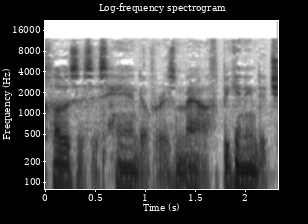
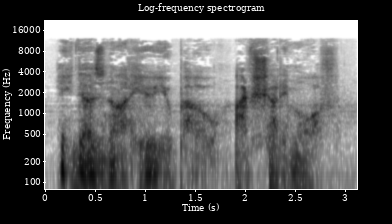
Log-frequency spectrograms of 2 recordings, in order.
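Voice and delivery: detached, annoyed, raw, bubbling monster voice; 3 semitones lower than usual. Reading a story aloud as the monster speaks, in a raw, bubbling monster voice. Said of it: "a raw, bubbling voice not meant for English speech, but conveying a tone of detached annoyance".

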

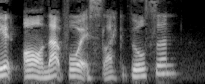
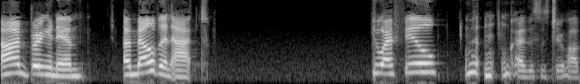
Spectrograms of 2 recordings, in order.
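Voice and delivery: mouth full, much louder; 5 semitones higher, 6 dB louder than usual. Introducing the next act on the show while eating pastry: talking with mouth full. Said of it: "Why are you eating during the show".

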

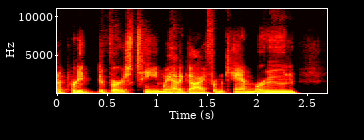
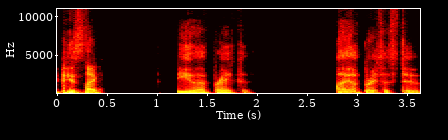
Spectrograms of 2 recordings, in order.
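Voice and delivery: put-on dopey cartoon teen voice, lower; 4 semitones lower than usual. Recalling a scene from Beavis and Butthead Do America, Butthead impression. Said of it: "where he's like".

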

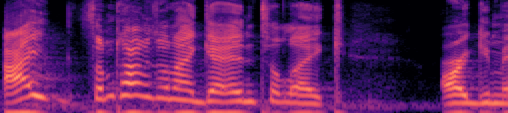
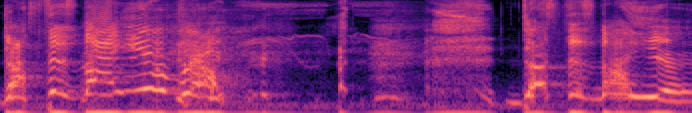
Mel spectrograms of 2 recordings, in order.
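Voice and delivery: high, cocky flexing tone. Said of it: "he started flexing back".

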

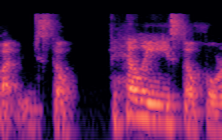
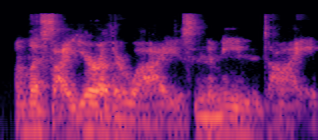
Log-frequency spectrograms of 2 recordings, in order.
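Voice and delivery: put-on pirate voice, quieter; 3 semitones lower, 6 dB quieter than usual. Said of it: "It was just a pirate voice".

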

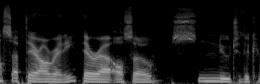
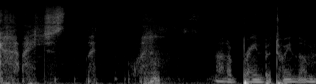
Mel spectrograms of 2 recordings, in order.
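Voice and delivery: put-on grumbling under breath, quieter; 3 semitones lower, 8 dB quieter than usual. Voicing a character who sits down after the others leave: muttering in character. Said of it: "You just hear her muttering stuff".

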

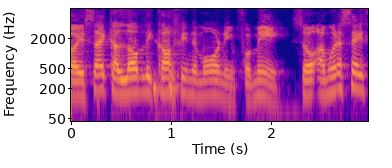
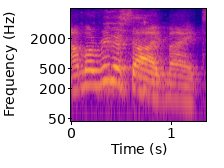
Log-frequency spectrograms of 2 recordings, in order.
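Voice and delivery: imitated Cockney way of speaking; 2 semitones higher than usual. Answering Peter's question of where he is, in a Cockney accent. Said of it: "that's my Cockney accent".

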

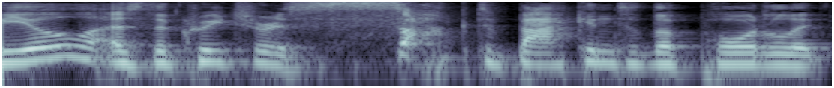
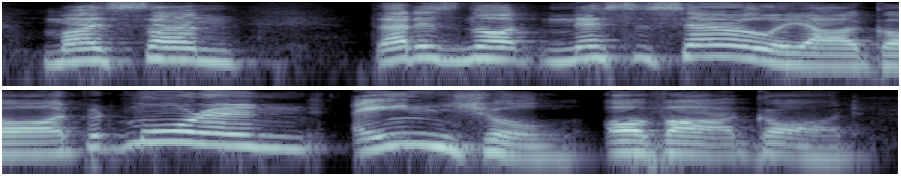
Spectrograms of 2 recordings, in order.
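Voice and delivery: genial, grand-sounding, big, pleasant voice; 3 semitones higher than usual. A narrator voices a figure speaking to a player's character from behind, booming pleasant voice. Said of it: "A booming, pleasant voice sounds from behind you".

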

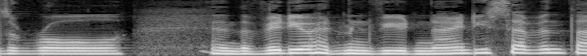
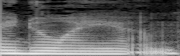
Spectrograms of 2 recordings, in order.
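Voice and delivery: imitated crying, tearful voice. Retelling what a woman said in a post: imitating someone crying. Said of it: "she was, like, crying".

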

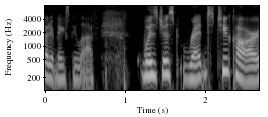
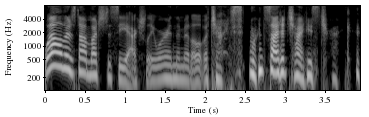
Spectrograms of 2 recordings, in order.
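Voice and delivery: ordinary talk, nothing marked

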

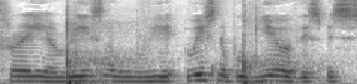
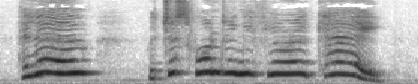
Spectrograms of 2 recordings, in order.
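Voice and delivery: a bit louder, very high-pitched, raised calling voice; 5 dB louder than usual. Donna calls toward a shed from the edge of the plot, shouting a little louder. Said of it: "shouted Donna a little louder".

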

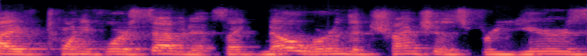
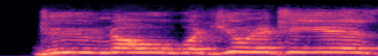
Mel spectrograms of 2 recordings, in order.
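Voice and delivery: put-on, loud, high drill-sergeant-style hollering; 9 semitones higher, 6 dB louder than usual. Retelling how a man yelled at a surrounded group, imitating someone yelling. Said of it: "he's yelling at everyone like".

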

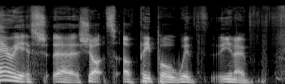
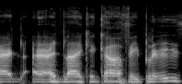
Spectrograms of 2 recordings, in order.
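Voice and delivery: puppet-style made-up voice. Imitating a man with a made-up Muppet voice ordering coffee: imitating a Muppet-like voice. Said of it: "that guy exists in the world and will be going into shops and saying".

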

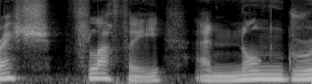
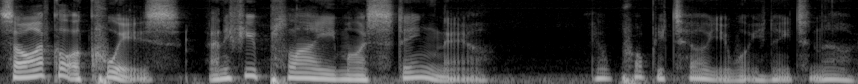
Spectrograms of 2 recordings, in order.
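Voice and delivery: volume fading gradually quieter; 3 semitones higher than usual. Explaining a quiz to a co-host, getting gradually quieter. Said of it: "you get gradually quieter".

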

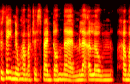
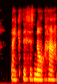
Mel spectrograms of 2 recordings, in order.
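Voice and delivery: mock mutter, much quieter; 7 dB quieter than usual. Retelling how the speaker's dad reacted to the news, imitating dad muttering. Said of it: "he was just muttering".

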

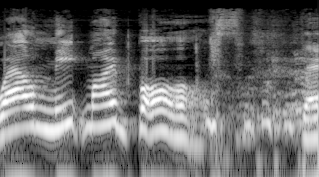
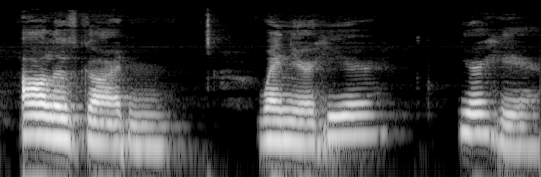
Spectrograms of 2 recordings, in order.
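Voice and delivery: low, wet-sounding commercial announcer voice; 5 semitones lower, 5 dB quieter than usual. Voicing the announcer in a mock Olive Garden ad, wet announcer voice. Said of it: "Announcer. Wet voice".

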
